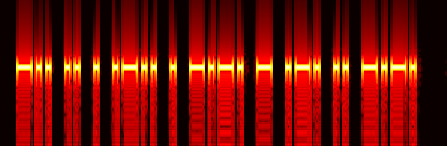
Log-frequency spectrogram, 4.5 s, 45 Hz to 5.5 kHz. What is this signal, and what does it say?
Morse code, heard as a keyed tone, about 25 wpm, 600 Hz. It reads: DIELECTRIC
